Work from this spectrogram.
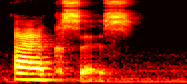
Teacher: we pronounce this word access with a stress on the first syllable. So remember that there's only one way to pronounce the word, even if we are using it as a verb or a noun, and that is access.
